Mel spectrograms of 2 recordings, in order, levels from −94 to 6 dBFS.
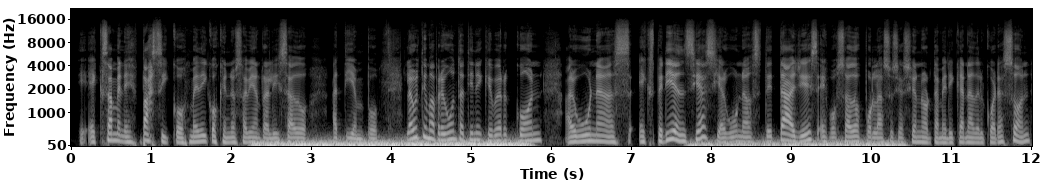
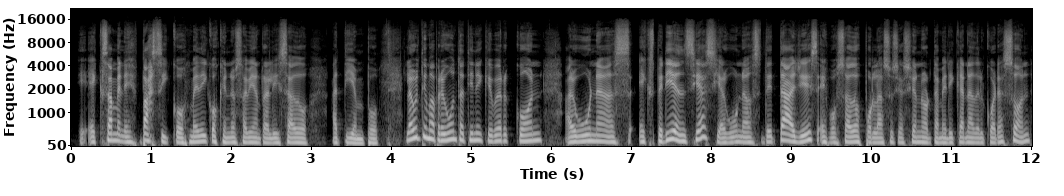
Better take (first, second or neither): second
